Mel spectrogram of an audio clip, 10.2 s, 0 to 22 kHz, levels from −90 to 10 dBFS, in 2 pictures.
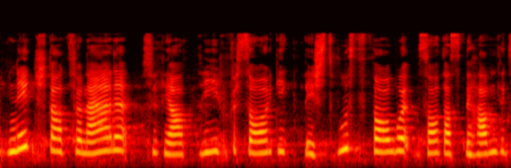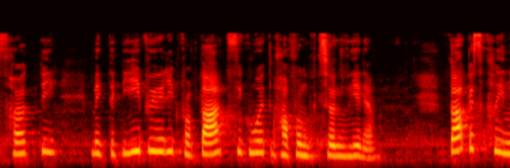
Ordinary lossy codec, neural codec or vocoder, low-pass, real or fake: none; autoencoder, 22.05 kHz, a latent of 192 numbers a frame, VITS, trained on one speaker; none; fake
